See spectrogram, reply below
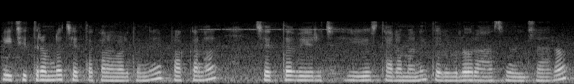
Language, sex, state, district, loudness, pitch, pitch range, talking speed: Telugu, female, Telangana, Mahabubabad, -18 LUFS, 195 Hz, 185-205 Hz, 115 wpm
